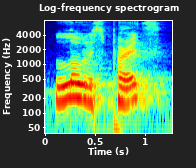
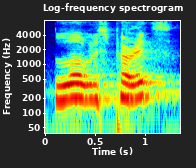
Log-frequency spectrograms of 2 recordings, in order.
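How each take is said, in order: The two takes are said the same way.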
